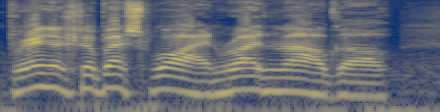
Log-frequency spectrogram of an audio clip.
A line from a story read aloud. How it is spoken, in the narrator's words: Kristen slurred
